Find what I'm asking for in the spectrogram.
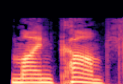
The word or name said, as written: mein kampf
